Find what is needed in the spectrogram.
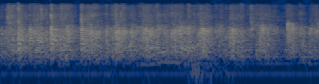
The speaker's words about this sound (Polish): Dziękuję, rozumiem, że to są brawa dla mojej żony.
